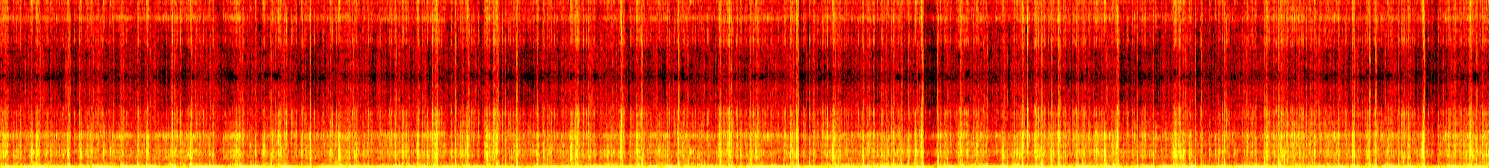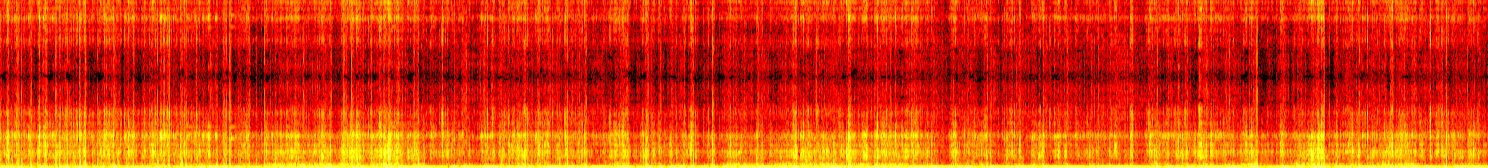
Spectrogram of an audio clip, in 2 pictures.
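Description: Wind buffeting the microphone of a camera riding on a mountain bike on a dirt singletrack: a loud, steady low rumble with constant irregular rattling and clatter from the bike and tyres over the rough trail.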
